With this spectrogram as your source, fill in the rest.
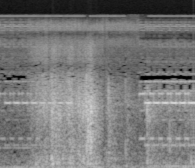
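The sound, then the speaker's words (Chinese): A telephone rings loudly and continuously over a noisy background, its bell-like tone sustained throughout with no pause. “小雨以为是阿琴打来的电话，便跑了过去。”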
